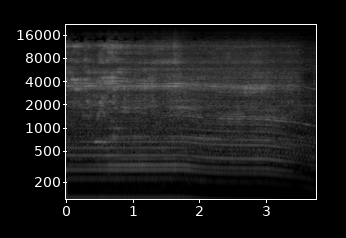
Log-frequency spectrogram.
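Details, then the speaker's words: Ryobi polisher after regreasing the gearbox, run up through 3000 to 7500 rpm: a high, even whine with no grinding or knocking, smooth with no vibration felt in the hand. "7500 this thing is running strong look how smooth this is it's not vibrating at all or not in my hand"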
